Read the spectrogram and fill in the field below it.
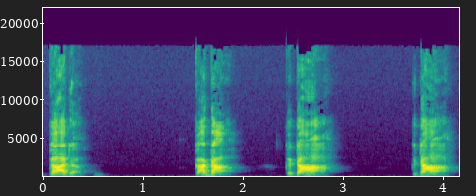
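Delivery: "Gada", Gouda with no U sound; minus the U. Shown as a demonstration. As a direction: loudly test out Gada, dropping the U. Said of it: "Minus the U".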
